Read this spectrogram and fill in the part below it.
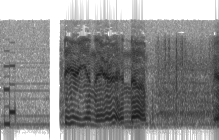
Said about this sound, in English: Yeah, our radio didn't sound too bad. You got a little white noise, but anyway, I hope you find your problem there.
